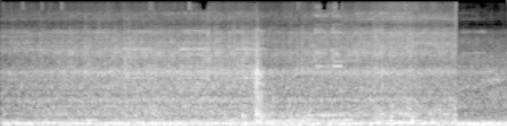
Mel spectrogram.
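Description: Ten-wheeler trucks idling in a queue beside a lone excavator at an earth-hauling site, a steady loud diesel rumble with a continuous high reversing beep and a brief air-brake hiss.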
